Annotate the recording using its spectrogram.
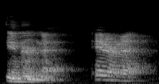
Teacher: Sempre que tem N-T, geralmente dentro da palavra o T some. A gente não está demorando ou pausando para fazer esse bafinho de ar.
